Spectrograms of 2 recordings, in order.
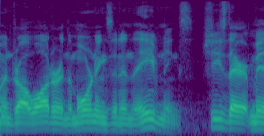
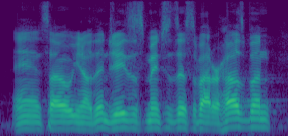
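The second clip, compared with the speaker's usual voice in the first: ordinary delivery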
